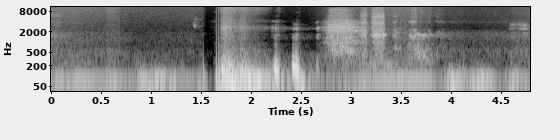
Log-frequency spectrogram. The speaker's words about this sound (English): Panting.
